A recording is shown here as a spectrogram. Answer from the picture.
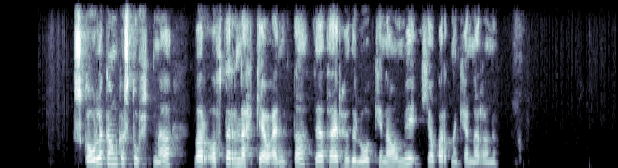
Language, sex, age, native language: Icelandic, female, 40-49, Icelandic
